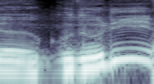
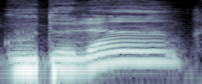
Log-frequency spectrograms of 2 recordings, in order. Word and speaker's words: Goudouli: Oui, alors en effet, on dit Goudouli, mais on pourrait aussi dire Goudelin.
